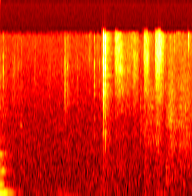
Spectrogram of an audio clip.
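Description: A few short, faint clicks and light rustles as the teacher's geometric shape figures are handled and swapped.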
